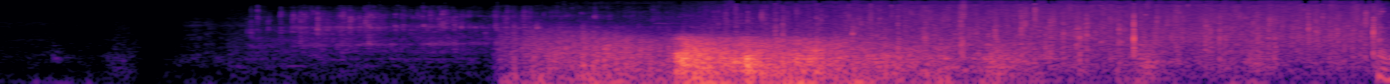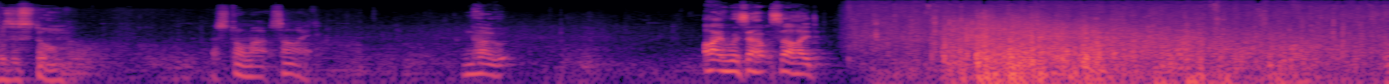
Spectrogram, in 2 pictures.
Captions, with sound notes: (liquid pouring) (thunder rumbling) - There was a storm. - A storm outside? - No, I was outside. (thunder rumbling)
